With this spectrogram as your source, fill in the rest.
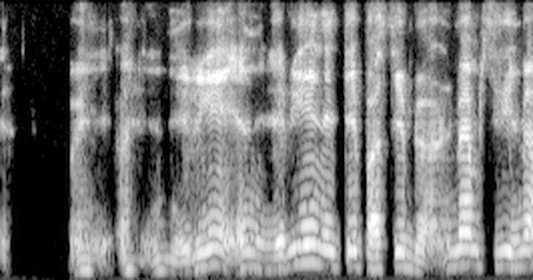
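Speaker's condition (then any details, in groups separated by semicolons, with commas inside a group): Cerebral palsy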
